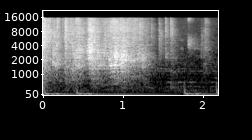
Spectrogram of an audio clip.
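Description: Boxed plastic eyelash-extension trays rustling and clattering as they are handled and pulled from a stacked pile, lasting about a second and a half, then dying away.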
